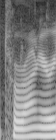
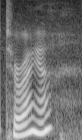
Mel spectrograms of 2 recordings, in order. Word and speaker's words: Tauranga: Enjoying from Tauranga in New Zealand. Afternoon, Robert. Hopefully the weather's over there, Robert. It'd be a bit cool, I'd say, Tauranga. Shane, let's go up the hill. Tauranga? Sorry. Tauranga.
